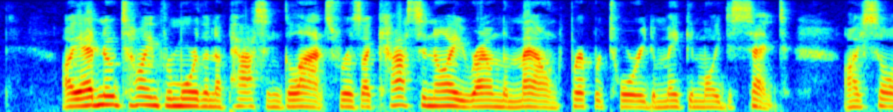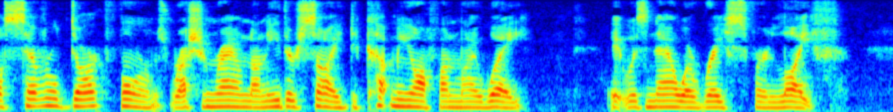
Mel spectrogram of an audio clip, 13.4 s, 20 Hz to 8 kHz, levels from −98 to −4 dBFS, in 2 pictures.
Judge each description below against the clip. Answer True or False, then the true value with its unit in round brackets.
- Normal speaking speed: False (215 wpm)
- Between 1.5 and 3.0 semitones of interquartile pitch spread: True (2.7 semitones)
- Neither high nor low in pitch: True (170 Hz)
